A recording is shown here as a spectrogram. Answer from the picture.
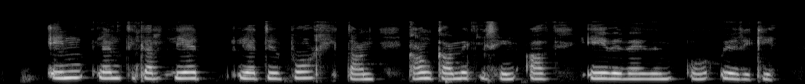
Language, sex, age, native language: Icelandic, female, 30-39, Icelandic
